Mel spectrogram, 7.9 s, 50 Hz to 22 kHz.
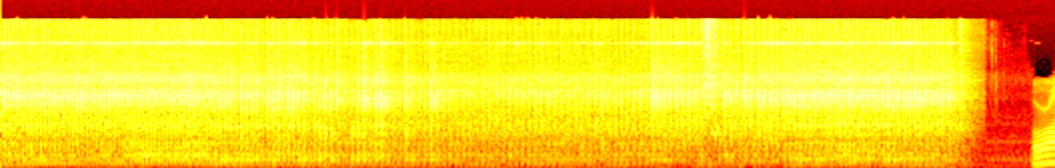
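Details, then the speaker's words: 3D-printed 1/8-scale Supra with small two-cylinder engine, after carburetor adjustment: shrill high-revving buzz holds, then falls off and cuts out below about half rpm; won't hold low rpm, stalls. "it starts up but it has to stay at the high RPM if it's lower than half it will shut it off"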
